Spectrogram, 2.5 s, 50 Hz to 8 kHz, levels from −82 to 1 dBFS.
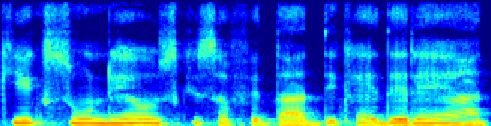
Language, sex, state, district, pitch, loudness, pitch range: Hindi, female, Bihar, Vaishali, 255 Hz, -25 LUFS, 225-265 Hz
